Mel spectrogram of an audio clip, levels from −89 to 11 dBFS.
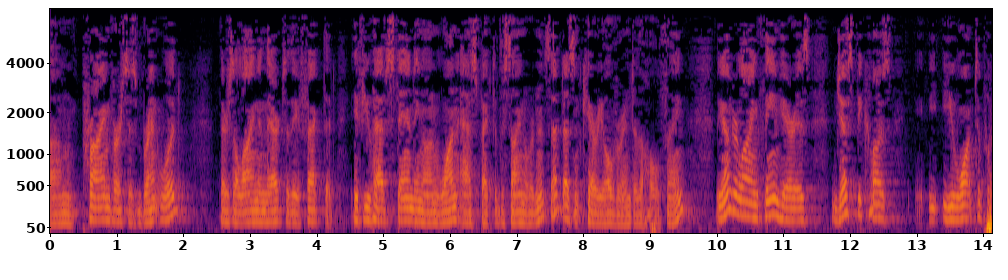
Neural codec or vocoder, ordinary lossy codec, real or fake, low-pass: none; Opus, 64 kbps; real; 7.2 kHz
